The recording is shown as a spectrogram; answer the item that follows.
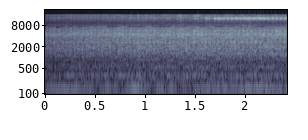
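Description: Steady low hum of a vehicle's engine idling, heard from inside the cabin.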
